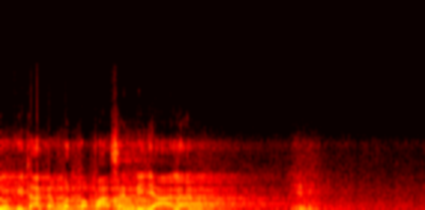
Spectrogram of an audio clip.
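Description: An elderly man speaks calmly into a microphone, heard in a reverberant hall.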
